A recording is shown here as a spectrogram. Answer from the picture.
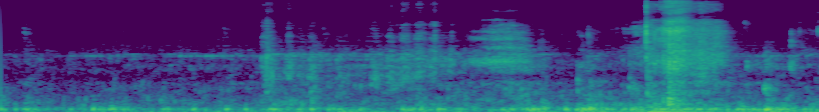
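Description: Faint brush dabs on a stretched canvas over a low steady room hum, with a louder breathy exhale about six and a half seconds in.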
